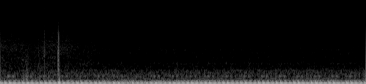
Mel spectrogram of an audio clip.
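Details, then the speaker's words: 2017-2018 Subaru WRX STI with air box fitted: deep loping rumble pulsing slowly and unevenly at very low idle, shaking the whole body; owner blames extremely low software idle speed, cause not confirmed. "good morning these cars never fail to amaze me like I'm sitting here the entire Kyser vibrating do you hear this it's idling solo"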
